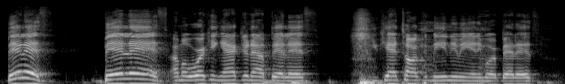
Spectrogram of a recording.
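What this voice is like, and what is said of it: Imitates another person's voice. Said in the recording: “My Hollywood impression sucks, but my Pixar ... spot on.”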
